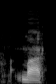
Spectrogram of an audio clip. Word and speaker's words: Mach: He was the lead singer of a band, Mach Ado, which is spelled M-A-C-H, Mach, as in Mach Yep. Turbo. Mock Turbo.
